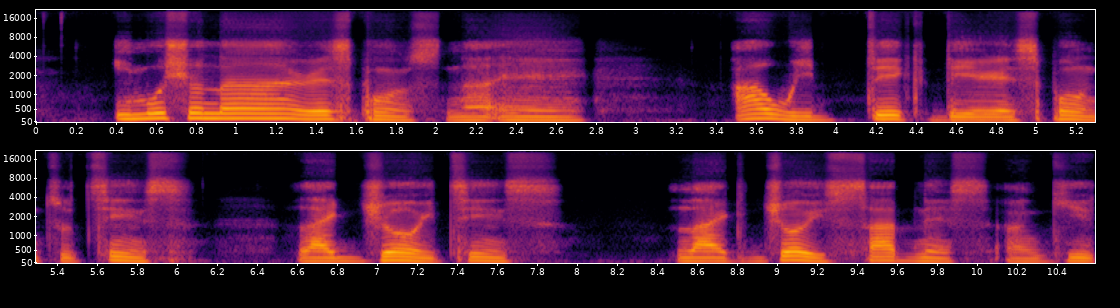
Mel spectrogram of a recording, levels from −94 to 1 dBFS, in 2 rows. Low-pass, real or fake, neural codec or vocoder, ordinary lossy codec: none; fake; autoencoder, 48 kHz, 32 numbers a frame, DAC-VAE, trained on Japanese speech; none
